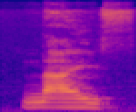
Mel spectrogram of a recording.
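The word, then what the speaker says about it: knife: गया साइलेंट हो गया नाइफ के साइलेंट हो गया उसके बाद में क्या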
